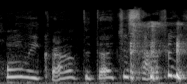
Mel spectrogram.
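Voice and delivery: high-pitched retold amazement; starstruck disbelief. Retelling starstruck reaction.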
